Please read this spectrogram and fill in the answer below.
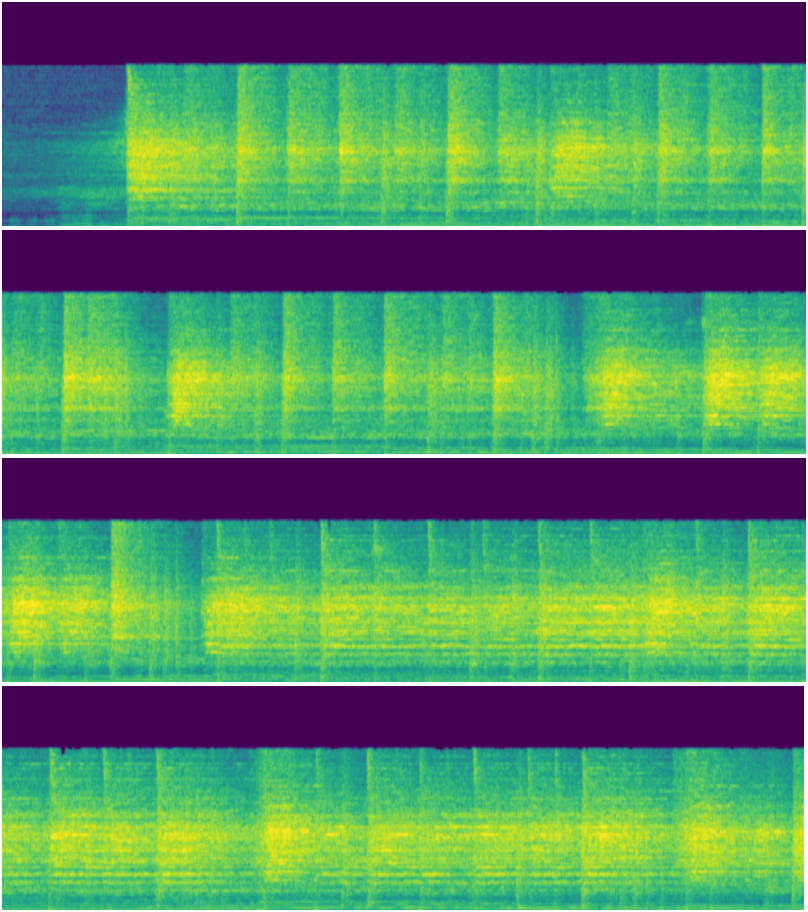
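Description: A rock band playing live: drum kit with cymbals, electric guitar and a Korg Triton keyboard, with sustained low bass notes. After a brief break right at the start, the full band comes back in together about a second in and plays on loudly.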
